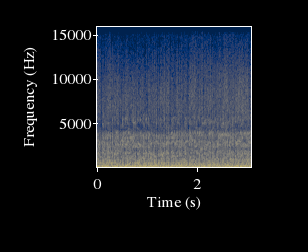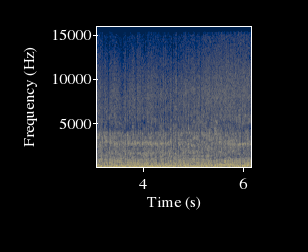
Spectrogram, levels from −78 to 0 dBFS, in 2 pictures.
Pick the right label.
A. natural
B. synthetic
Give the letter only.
B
